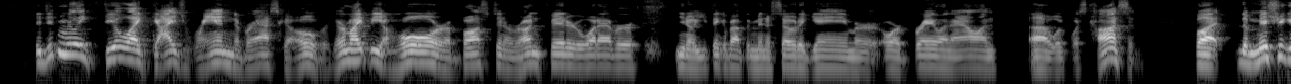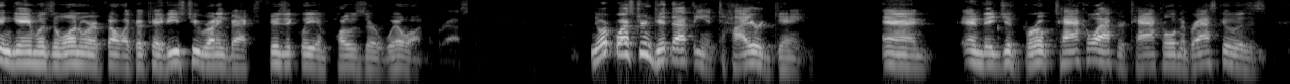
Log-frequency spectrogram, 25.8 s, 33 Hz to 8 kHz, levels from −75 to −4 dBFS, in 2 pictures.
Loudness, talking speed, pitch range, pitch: -28 LUFS, 175 wpm, 105-135 Hz, 115 Hz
